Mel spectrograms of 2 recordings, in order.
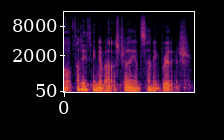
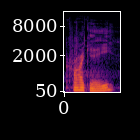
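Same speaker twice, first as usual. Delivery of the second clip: mock Australian.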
